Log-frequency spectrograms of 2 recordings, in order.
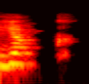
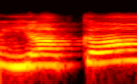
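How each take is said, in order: First: The word ends on a bare k sound. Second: The word ends with an added a vowel. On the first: The speaker calls it right. "हम क्या बोलते हैं" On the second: The speaker calls it wrong. "हम यका नहीं बोलते"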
